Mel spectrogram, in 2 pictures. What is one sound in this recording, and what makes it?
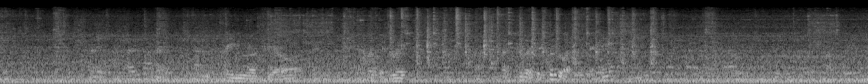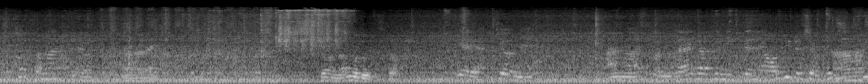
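A bus engine idles with a low steady rumble.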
